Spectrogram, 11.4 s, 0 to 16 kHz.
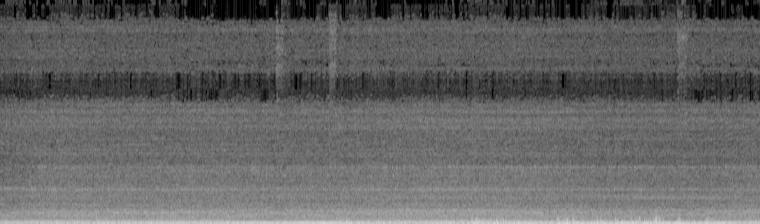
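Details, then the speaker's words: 1966 Chevrolet C10 shortbed farm truck, last licensed 1979, first start after long storage: the old six idles on its own with a low, steady, even rumble and no misses or stumbles. Normal idle. "sitting there idling on her own. That is awesome. That is super cool, this old relic. I can't believe it. After that long, this thing fired up like nothing."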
